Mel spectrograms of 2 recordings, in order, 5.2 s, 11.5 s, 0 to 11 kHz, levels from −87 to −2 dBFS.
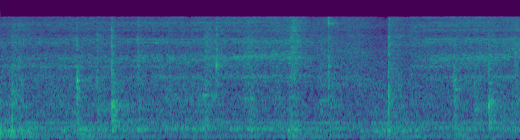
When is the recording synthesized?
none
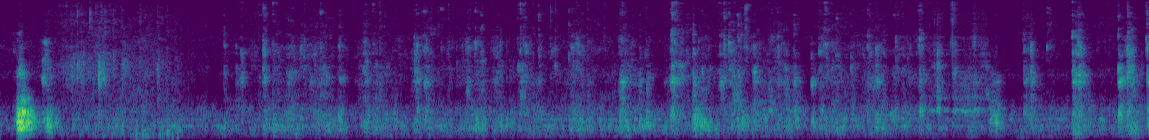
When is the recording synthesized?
9.3-9.9 (codec, SNAC)

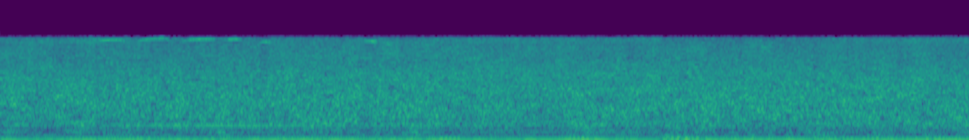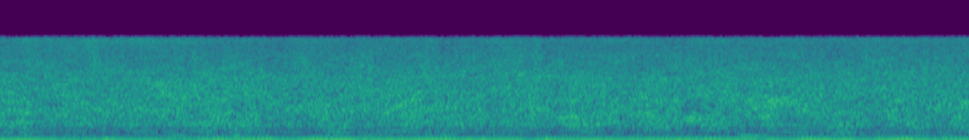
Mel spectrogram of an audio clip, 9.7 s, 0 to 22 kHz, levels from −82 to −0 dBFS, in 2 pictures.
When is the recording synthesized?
0.0-0.5 (codec, SNAC); 2.2-3.3; 4.2-9.7

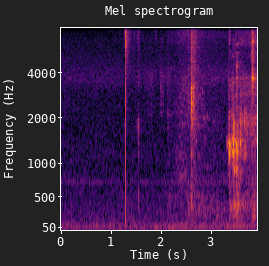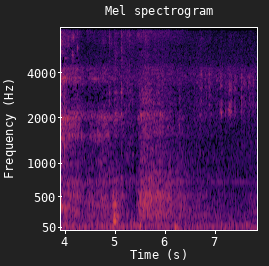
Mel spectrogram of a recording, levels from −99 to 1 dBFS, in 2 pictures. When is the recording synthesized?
none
